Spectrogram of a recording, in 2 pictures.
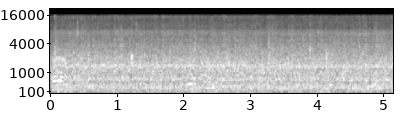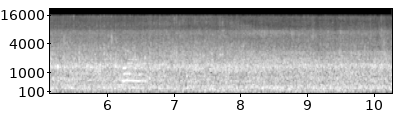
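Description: Heavy rain and floodwater rushing down a narrow lane: a steady, unbroken rush of water.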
